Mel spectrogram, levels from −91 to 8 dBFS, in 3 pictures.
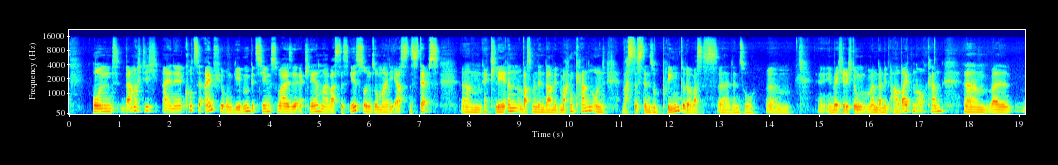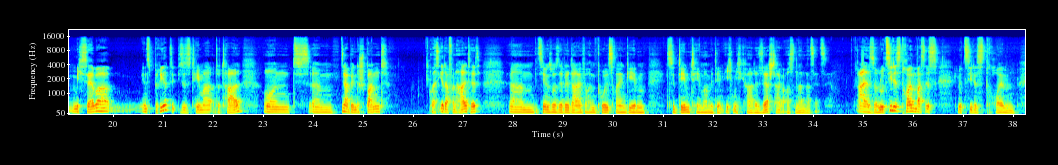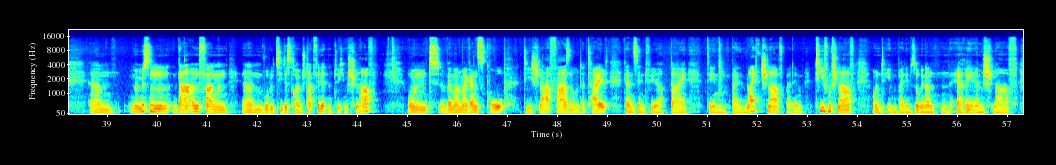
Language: German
